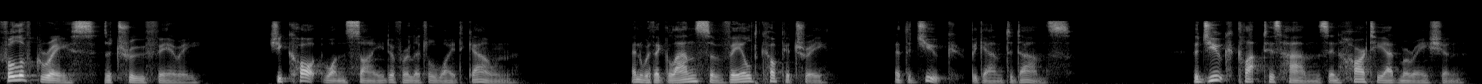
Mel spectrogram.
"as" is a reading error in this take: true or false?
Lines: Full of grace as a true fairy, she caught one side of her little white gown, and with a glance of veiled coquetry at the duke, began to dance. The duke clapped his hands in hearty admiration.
true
